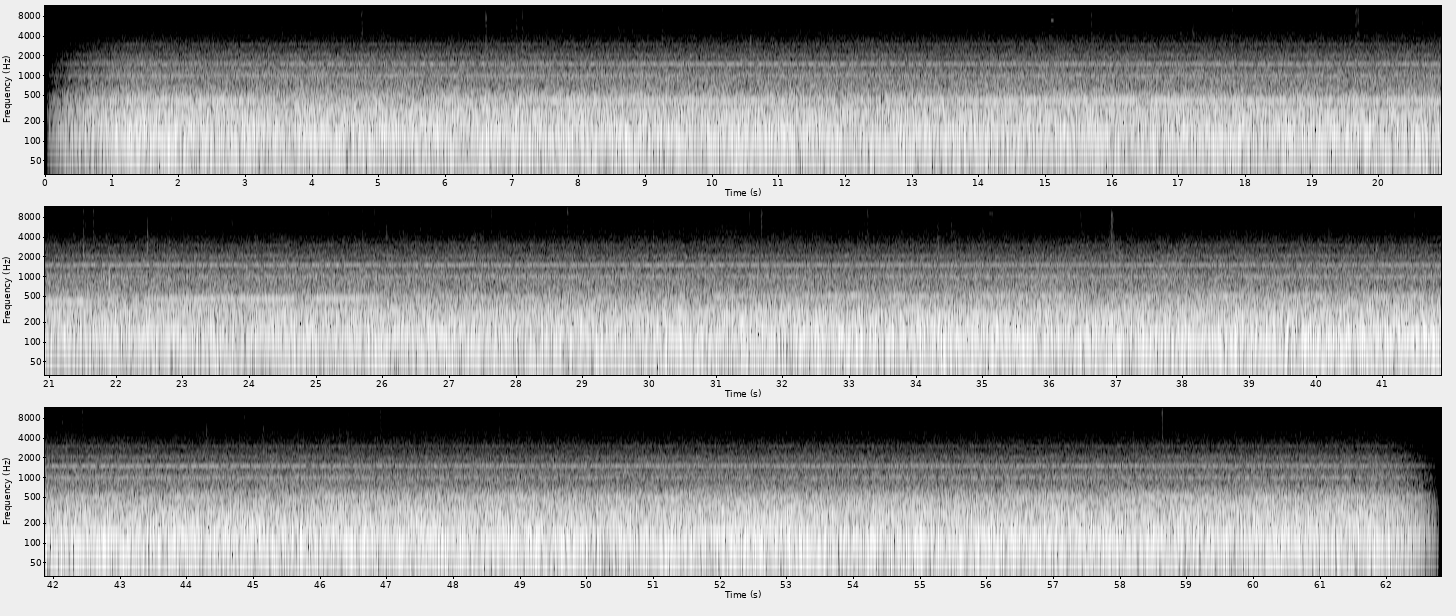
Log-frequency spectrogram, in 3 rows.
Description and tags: Inflight ambiance cabin noise. Recording chain - Edirol R-09 internal mics.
